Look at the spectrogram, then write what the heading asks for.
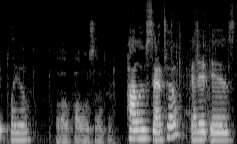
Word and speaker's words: Palo Santo: Palo Santo.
